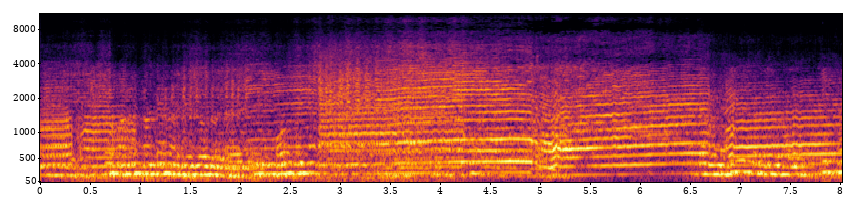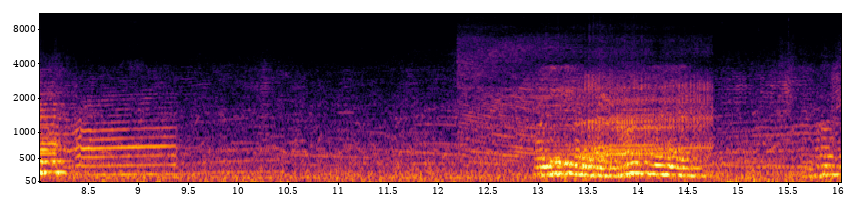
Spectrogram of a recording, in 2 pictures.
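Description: A motorcycle engine roars, revving up and down as it races past.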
